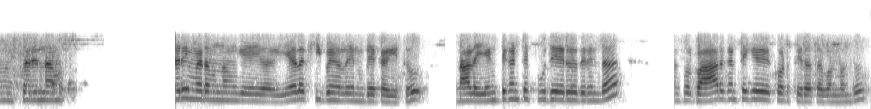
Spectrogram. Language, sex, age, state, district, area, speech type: Kannada, male, 18-30, Karnataka, Chamarajanagar, urban, conversation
